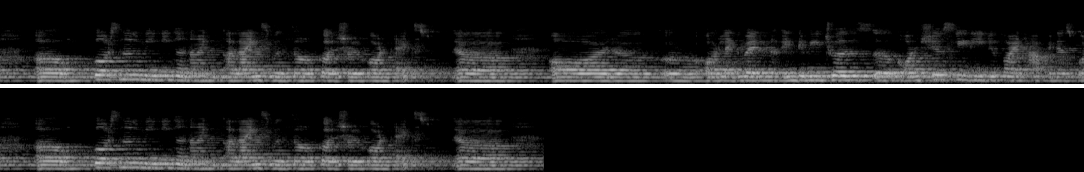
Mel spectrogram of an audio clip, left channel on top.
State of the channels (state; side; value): drops out; right; at 5.5 s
